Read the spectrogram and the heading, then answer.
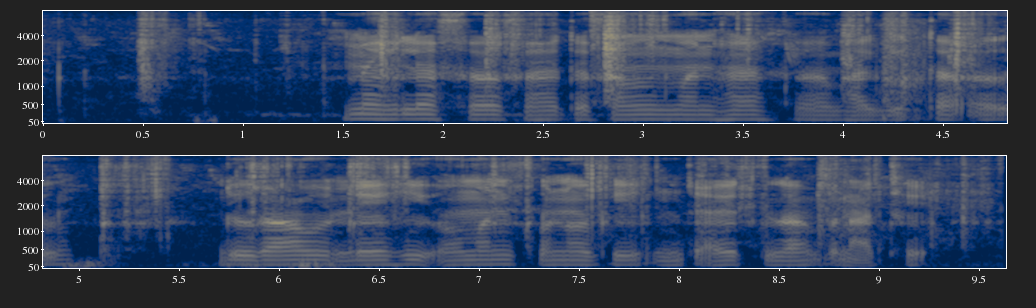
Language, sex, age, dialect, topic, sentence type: Chhattisgarhi, male, 60-100, Northern/Bhandar, banking, statement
